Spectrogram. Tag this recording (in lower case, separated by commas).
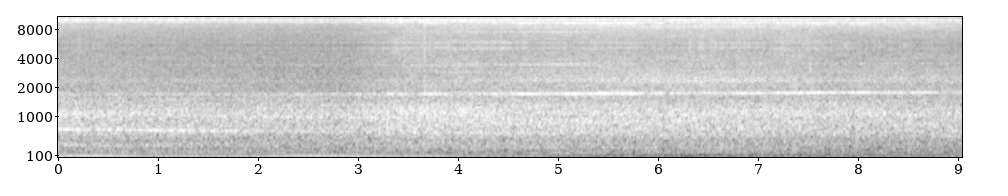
train, outside, urban or man-made, vehicle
